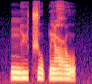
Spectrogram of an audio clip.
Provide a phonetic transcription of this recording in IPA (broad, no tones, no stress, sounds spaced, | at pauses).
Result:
ɲ y t͡ʃ o p ẽ ʕ o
